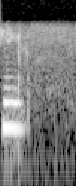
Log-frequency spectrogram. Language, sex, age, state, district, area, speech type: Kashmiri, female, 18-30, Jammu and Kashmir, Ganderbal, urban, conversation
